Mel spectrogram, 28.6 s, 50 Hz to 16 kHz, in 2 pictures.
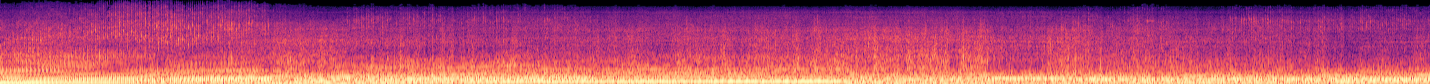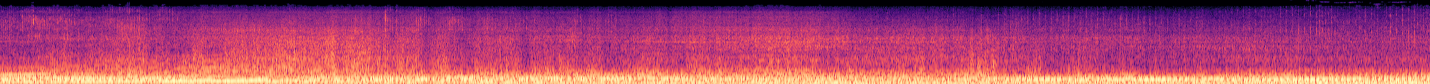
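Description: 2006 Suzuki GSX-R 750's inline-four engine running under way, its pitch climbing over the first few seconds as it pulls away, then rising and falling several times with throttle and gear changes.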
